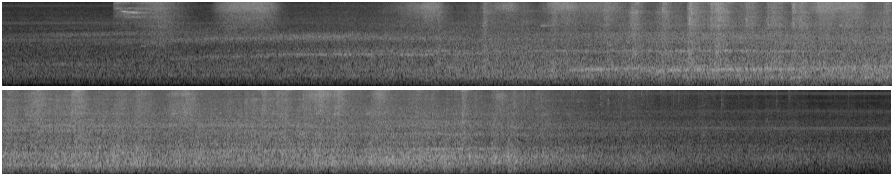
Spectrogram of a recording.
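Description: SEPTA Silverliner V electric multiple-unit train pulling out and passing close by. Its motors whine, rising slowly in pitch as it gathers speed, then wheel clicks rattle quickly over the rail as the cars go by. The sound is loudest as the cars pass and fades away near the end as the train leaves.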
